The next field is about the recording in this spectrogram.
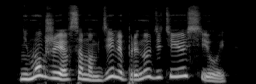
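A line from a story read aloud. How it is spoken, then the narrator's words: Irritated male reply. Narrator (Russian): раздраженно отозвался хозяин замка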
